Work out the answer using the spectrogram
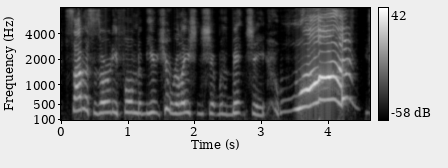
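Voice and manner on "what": loud, high, stretched-out what; horrified, wailing what; shocked scream. Real, not acted. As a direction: scream it in pure disbelief. Shocked reaction to the story.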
